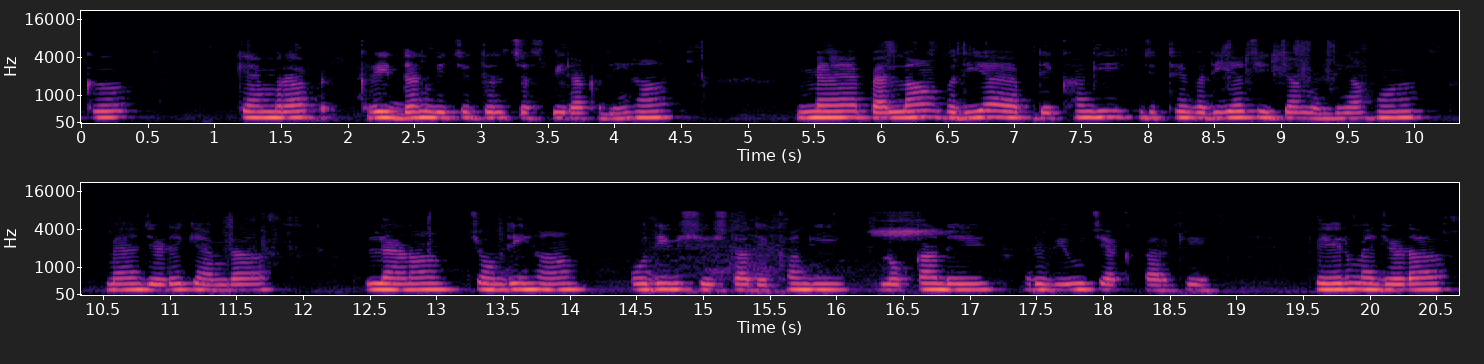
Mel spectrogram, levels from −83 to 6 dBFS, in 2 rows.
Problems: background sounds at intervals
